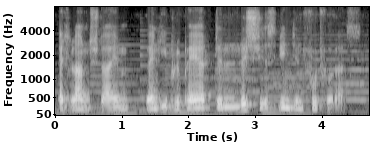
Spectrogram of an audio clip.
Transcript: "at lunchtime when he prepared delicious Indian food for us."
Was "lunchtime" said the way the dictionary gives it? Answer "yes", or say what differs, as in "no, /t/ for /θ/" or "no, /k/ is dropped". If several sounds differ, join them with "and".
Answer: no, /ʃ/ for /tʃ/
